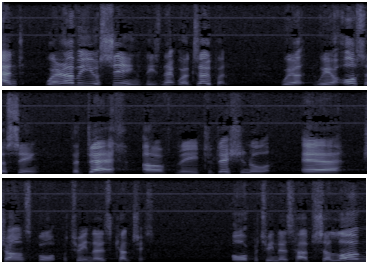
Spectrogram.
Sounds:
Speech

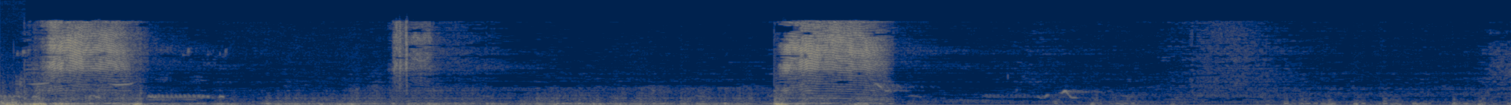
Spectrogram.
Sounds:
Wild animals, Animal

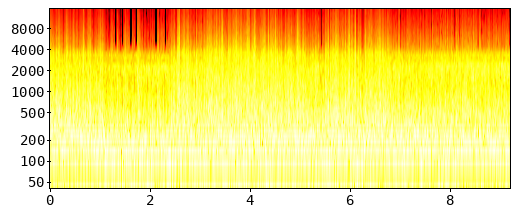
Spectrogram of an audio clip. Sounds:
Vehicle, Motorboat

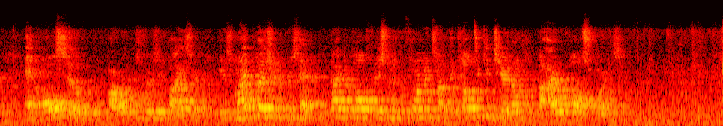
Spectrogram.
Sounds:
Speech

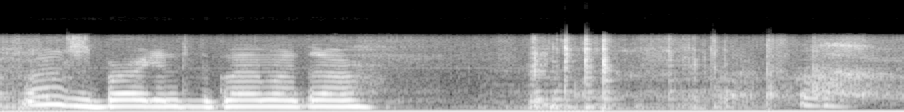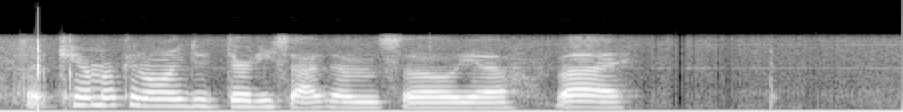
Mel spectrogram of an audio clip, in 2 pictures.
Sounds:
inside a small room, Speech

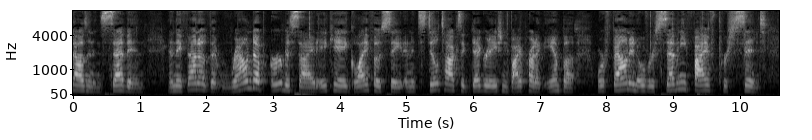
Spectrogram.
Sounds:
Speech

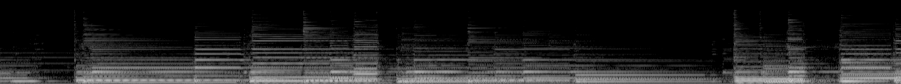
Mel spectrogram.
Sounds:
Music, Acoustic guitar

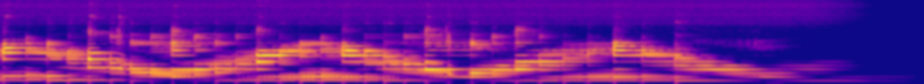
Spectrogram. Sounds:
Music, Musical instrument, Plucked string instrument, Guitar, Bass guitar

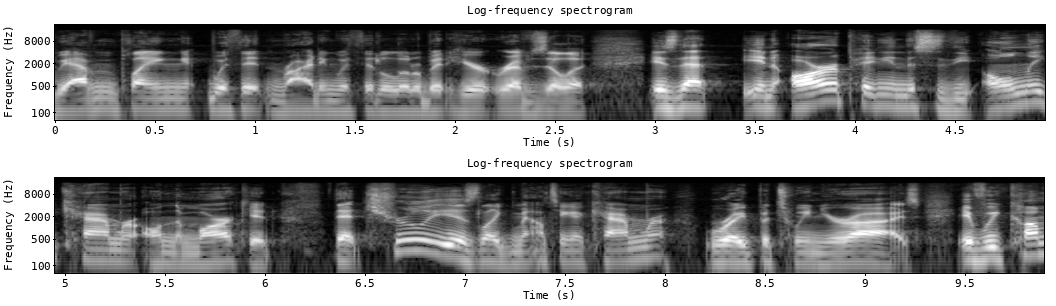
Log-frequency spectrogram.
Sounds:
Speech

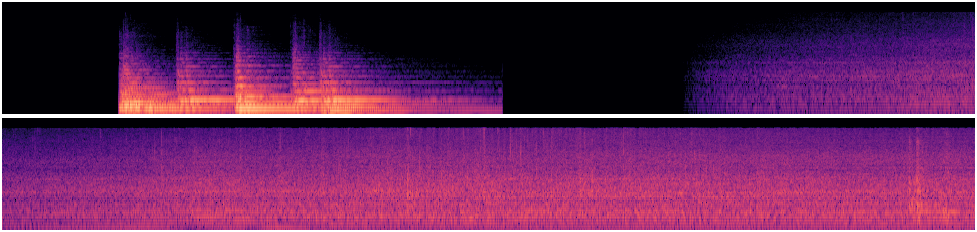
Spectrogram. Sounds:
Music

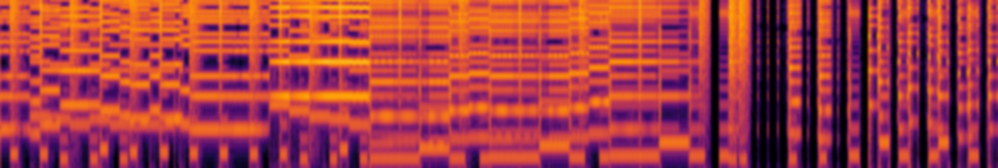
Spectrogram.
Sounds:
Music

